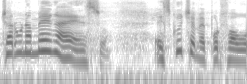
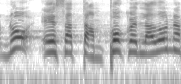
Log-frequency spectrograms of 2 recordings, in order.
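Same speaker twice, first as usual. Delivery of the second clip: loud, raised-pitch retold denial; firm contradiction; 5 semitones higher, 13 dB louder than usual. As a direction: contradict loudly, imitating the wife. Retold wife firmly contradicts him.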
